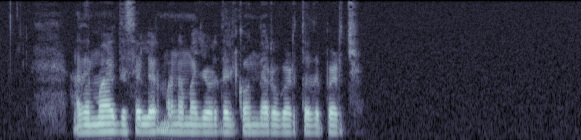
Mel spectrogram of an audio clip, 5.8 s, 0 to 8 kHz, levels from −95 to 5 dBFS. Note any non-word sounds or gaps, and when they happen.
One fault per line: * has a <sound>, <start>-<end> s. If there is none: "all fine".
all fine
